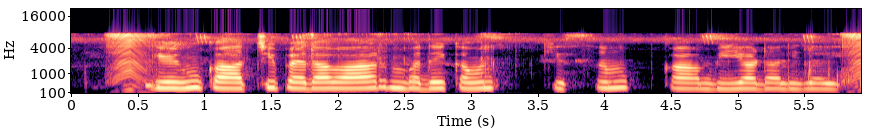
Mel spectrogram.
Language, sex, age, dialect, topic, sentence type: Bhojpuri, female, 18-24, Western, agriculture, question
